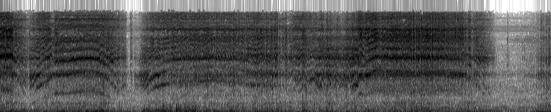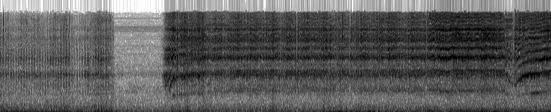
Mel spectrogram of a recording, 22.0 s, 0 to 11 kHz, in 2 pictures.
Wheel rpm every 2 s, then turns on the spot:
130, 80, 110, 100, 130, 30, 20, 110, 160, 170, 150.
10-14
